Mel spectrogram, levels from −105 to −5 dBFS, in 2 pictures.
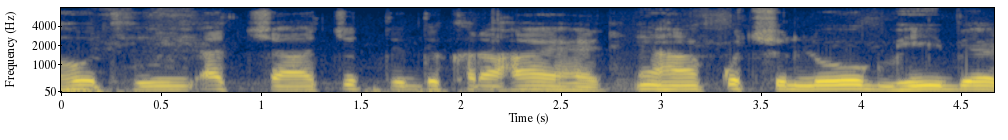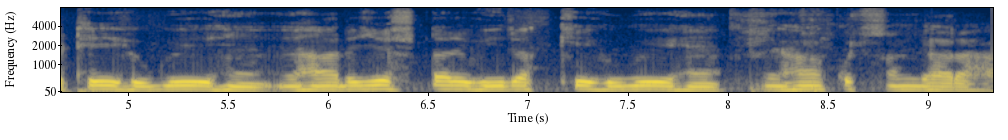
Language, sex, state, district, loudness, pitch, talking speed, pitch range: Hindi, male, Uttar Pradesh, Hamirpur, -19 LUFS, 130 Hz, 175 wpm, 125-135 Hz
